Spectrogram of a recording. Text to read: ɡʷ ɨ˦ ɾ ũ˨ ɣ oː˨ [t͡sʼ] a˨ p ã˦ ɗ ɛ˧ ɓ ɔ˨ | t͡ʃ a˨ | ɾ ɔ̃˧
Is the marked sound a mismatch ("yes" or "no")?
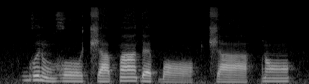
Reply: yes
